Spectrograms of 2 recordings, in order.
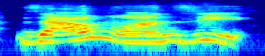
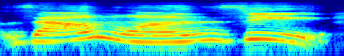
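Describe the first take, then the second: First: "Zhao" starting with a plain Z sound; "Zhao" with a Z, said slowly. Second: "Zhao Nuan Zi" drawn out slowly, falling from "Zhao"; slow, careful name reading. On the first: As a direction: say "Zhao Nuan Zi" slowly with a buzzing Z. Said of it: "you say it like a Z". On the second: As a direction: say "Zhao Nuan Zi" slowly, every syllable apart. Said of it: "gonna be wrong". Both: Shown as a demonstration.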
